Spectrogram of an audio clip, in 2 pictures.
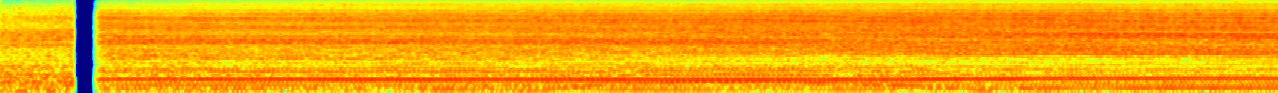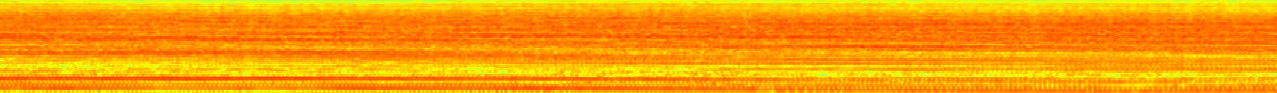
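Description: Big tractors at a tractor pulling contest on a slippery surface rumble with a loud, sustained engine drone and steady low hum that persists throughout, close and unbroken apart from a brief cut near the start.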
